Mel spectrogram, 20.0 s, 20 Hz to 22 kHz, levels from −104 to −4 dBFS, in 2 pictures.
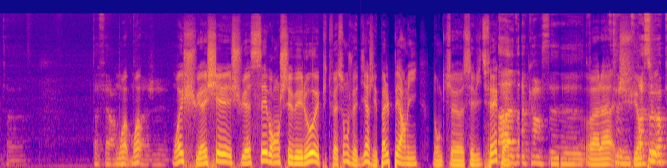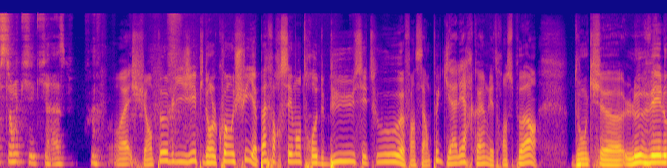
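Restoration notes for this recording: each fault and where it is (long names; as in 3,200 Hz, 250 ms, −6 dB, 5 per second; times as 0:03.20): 0:05.41: drop-out 3.2 ms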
